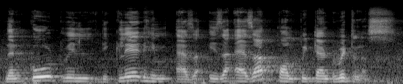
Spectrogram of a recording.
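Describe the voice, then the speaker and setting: A man's voice: mid-range voice, normal speed. A man with a Pakistani accent gives an explanatory law lecture, emphatically repeating his key phrases. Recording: echoey room with faint background noise.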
